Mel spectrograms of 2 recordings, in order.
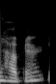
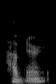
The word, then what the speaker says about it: Hubner: It's at Meghan Hubner, H-U-B-N-E-R is my last name. My first name is spelled with an H, so it's M-E-G-H-A-N, Hubner, H-U-B-N-E-R.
